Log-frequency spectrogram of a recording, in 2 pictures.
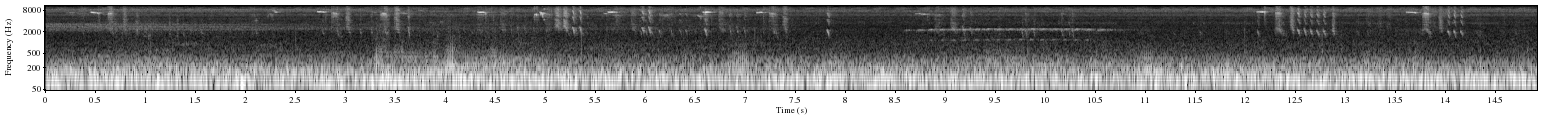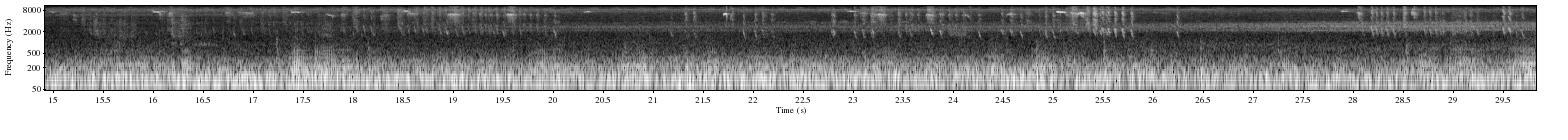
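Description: Short, high bird chirps scattered throughout, over a steady high-pitched insect drone.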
